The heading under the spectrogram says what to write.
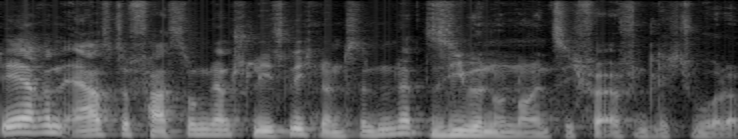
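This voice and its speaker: Against a quiet background, the voice moves at a moderate pace with very wide pitch swings. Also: man. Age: 40s. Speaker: software developer and tech educator; tech educator. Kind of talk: tech explainer video. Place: office. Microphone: lapel.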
